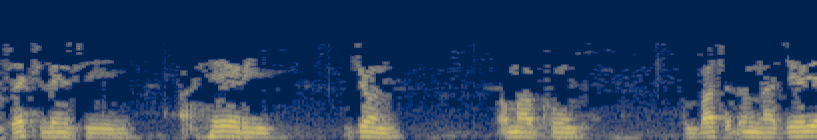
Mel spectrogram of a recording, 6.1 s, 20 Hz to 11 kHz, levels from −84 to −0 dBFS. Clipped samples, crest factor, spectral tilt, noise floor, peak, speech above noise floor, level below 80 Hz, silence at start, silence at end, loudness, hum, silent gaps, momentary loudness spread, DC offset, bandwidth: under 0.1%; 18 dB; -13 dB/octave; -50 dBFS; -4 dBFS; 29 dB; -52 dBFS; 0 s; 0 s; -22 LUFS; none; none; 15 LU; under 0.1%; 4 kHz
